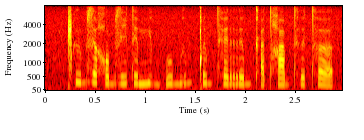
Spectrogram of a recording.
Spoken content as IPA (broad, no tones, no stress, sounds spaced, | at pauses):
ǁ ɨ b z ɘ χ o b z i t e b mʲ ɔ b ʔ u b ɨ b ǃ ɨ b tʰ ɛ r ɘ b kʼ a t χ a b tʰ ɘ tʰ ɐ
